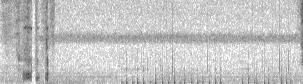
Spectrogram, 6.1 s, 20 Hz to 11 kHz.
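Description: iQOO 7 smartphone's vibration motor giving a short haptic buzz under each keystroke on its on-screen keyboard, set to the highest haptic intensity and picked up through a microphone lying on the phone. The buzzes come in a fast, even run of about seven a second, starting a couple of seconds in with a short break near the end. A few small handling clicks come in the first second.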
